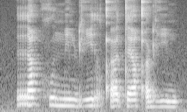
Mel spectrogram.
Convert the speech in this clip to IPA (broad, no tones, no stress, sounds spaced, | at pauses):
r ɛ q xʷ i m i m ɖʱ i r qʼ ɯ t ɛ qʼ ə ɖʱ i m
